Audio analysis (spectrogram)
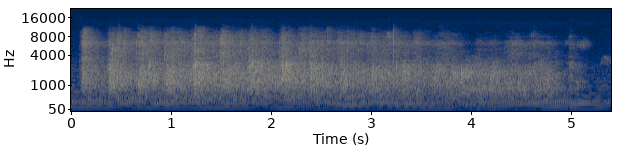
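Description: Congregation applauding in church during a sermon, sustained dense clapping over a steady low organ or keyboard drone, fading slightly toward the end.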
